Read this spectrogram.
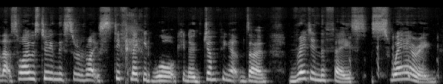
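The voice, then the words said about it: English accent. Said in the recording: “my accent was English”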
